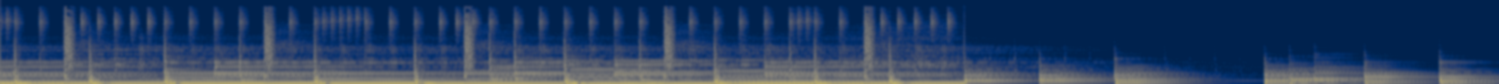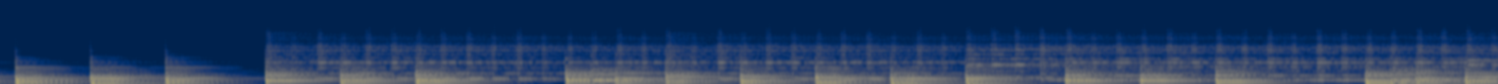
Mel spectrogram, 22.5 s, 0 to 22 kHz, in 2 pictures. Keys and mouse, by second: 0.4 shift+z, 3.1 click, 5.0 drag, 5.9 click, 7.0 shift+click, 8.2 x, 10.3 middle click, 12.2 click, 13.2-15.1 right drag, 16.6 click, 17.7 click, 17.8 click, 18.4 click, 19.0 click, 20.7 KP_7, 21.5 shift+z.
